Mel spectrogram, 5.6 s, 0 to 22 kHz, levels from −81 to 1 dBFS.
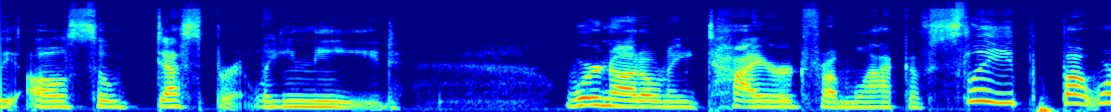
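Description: A speech recording with no technical faults to report.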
